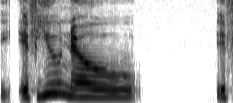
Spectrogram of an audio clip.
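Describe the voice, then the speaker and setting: In a very clean recording with a silent background and a dry, close sound with no echo, a woman has a normal speaking voice at medium pitch with ordinary pitch variation. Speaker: real estate business coach. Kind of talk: podcast monologue. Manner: many filler words.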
